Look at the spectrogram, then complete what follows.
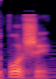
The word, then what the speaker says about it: Porsche: Произносится Porsche с ударением на первый слог по имени основателя компании Фердинанда Порше.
